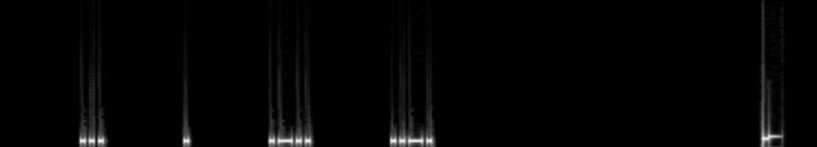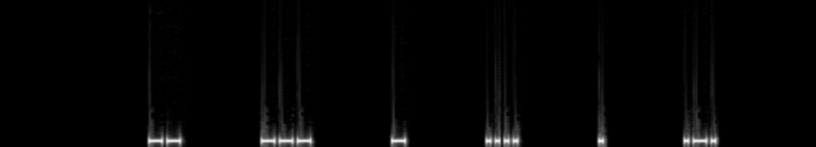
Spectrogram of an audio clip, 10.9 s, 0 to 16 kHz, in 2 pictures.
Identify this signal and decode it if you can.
Morse code, heard as a keyed tone, about 40 wpm, spaced as for 14 wpm, 690 Hz. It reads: SELF MOTHER
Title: 6x Character Spacing - Top 300 Words - 40wpm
